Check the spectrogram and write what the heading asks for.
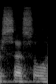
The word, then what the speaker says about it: Cecil: 4 is about this guy named Cecil or sessile however you want to pronounce it he's a member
